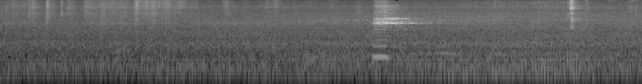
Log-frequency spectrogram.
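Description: Steady background traffic noise, with one short horn-like toot about five seconds in.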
